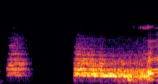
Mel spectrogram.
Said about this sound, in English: Uh, that's a train out here, yeah.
